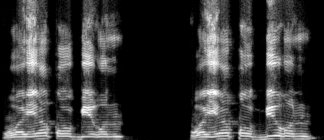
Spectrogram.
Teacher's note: नून पर लगी हुई हरकत तो आपने गिरा देनी है, लेकिन नून की आवाज़ को आपने पढ़ने में बरकरार रखना है।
